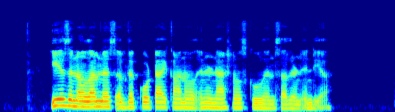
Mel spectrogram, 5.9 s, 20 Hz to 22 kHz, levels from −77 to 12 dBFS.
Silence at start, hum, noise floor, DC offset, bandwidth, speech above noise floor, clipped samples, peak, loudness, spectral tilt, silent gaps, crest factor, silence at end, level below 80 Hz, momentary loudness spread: 0.75 s; none; -70 dBFS; under 0.1%; 11.5 kHz; 54 dB; under 0.1%; -2 dBFS; -16 LUFS; -7 dB/octave; none; 16 dB; 1 s; -56 dBFS; 12 LU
